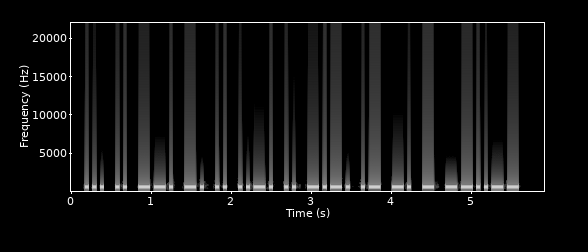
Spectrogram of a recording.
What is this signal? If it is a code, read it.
Morse code, heard as a keyed tone, about 25 wpm, 600 Hz. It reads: SIGNIFICANT,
